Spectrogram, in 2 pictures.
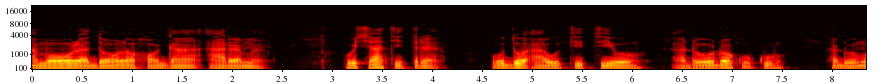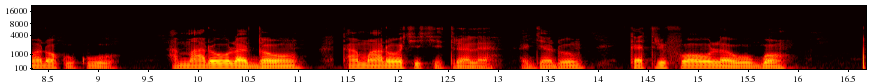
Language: Ewe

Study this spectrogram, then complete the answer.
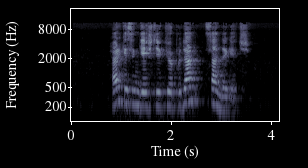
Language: Turkish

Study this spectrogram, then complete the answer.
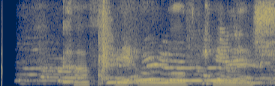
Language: Icelandic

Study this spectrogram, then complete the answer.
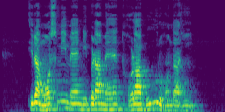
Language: Gurgula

